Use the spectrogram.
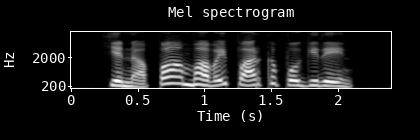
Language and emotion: Tamil, happy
